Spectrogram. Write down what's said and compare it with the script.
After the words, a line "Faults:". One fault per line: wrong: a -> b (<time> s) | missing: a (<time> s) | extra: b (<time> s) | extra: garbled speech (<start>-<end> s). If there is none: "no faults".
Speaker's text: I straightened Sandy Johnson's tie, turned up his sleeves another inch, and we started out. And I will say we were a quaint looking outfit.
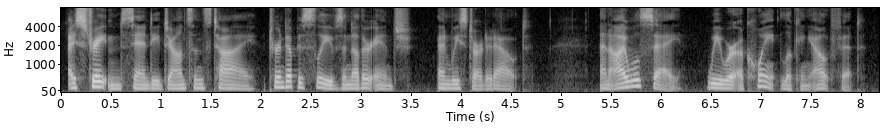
I straightened Sandy Johnson's tie, turned up his sleeves another inch, and we started out. And I will say we were a quaint looking outfit.
Faults:
no faults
